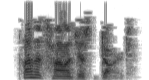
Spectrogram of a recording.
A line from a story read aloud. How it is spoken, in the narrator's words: he sighed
